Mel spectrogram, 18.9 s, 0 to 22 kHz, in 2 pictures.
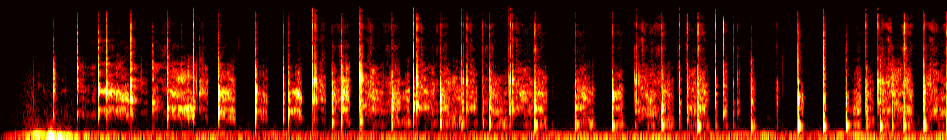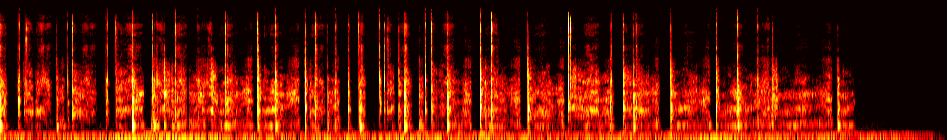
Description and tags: stirred mocha
Instant mocha (double choc mocha, to be precise) being stirred using a stainless steel teaspoon in a ceramic mug.
Recorded using a neumann TLM102 through a Focusrite Scarlett 8i6.
Some noise reduction applied in Adobe Audition.
coffee, cup, hot-chocolate, mocha, spoon, spoon-in-cup, spoon-in-mug-stirring, spoon-stirring, stir, stirring, stirring-hot-drink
